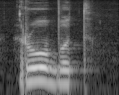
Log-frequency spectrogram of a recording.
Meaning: 1. robot (mechanical or virtual, artificial agent) 2. bot
- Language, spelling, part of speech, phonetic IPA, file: Ukrainian, робот, noun, [ˈrɔbɔt], Uk-робот.ogg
